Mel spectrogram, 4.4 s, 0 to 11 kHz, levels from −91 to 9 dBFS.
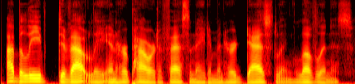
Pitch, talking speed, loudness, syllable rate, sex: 100 Hz, 175 wpm, -22 LUFS, 6.0 syllables/s, male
